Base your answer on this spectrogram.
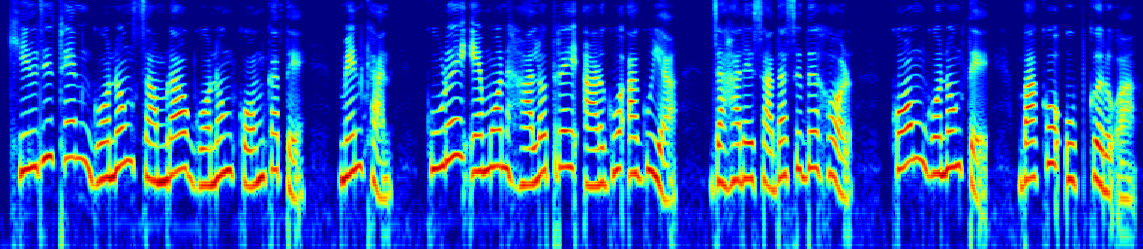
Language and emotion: Santali, neutral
